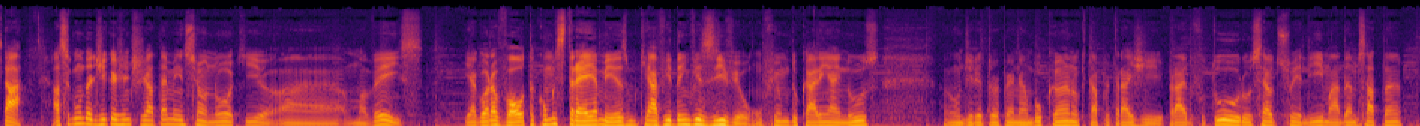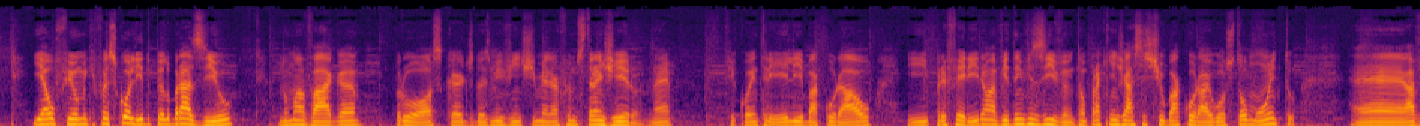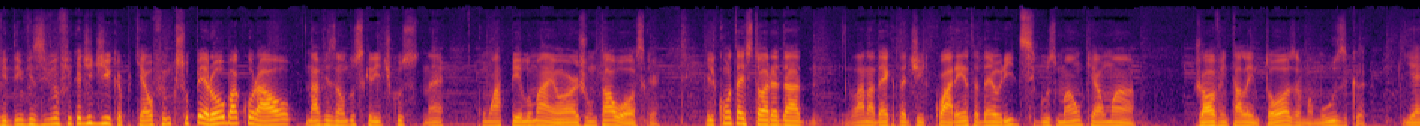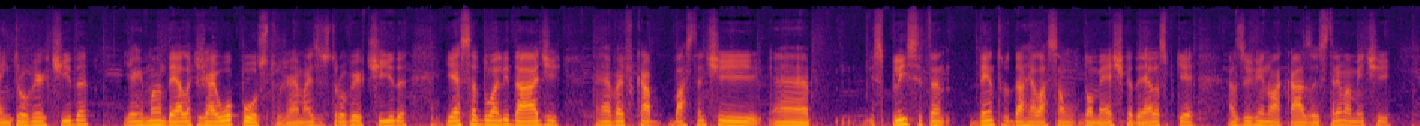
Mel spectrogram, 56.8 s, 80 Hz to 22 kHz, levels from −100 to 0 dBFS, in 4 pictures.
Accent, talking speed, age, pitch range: Brazilian, 175 wpm, 10-29, 110-135 Hz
